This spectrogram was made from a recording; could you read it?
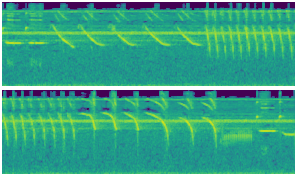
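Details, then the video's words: High downward-slurred whistles from a Belgian canary lead into a rapid rattling trill, then more spaced falling whistles and a short buzzy note, over a faint steady high tone. "Don’t Play This Near Your Belgian Canary… It Might Sing Non-Stop"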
